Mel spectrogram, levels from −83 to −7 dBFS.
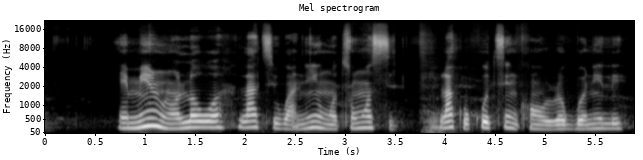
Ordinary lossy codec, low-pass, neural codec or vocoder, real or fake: none; none; autoencoder, 48 kHz, 128 numbers a frame, DAC-VAE, trained on Japanese speech; fake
